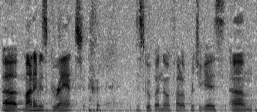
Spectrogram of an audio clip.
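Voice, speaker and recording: Flat-voiced man, polite. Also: mid-range voice, measured pace, a little hiss or hum. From South Carolina, United States. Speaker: biology student.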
